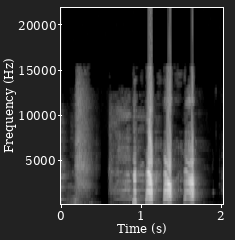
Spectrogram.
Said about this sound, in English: … just sneezed, and she sneezed so hard her headphones fell off.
